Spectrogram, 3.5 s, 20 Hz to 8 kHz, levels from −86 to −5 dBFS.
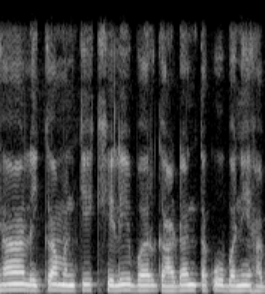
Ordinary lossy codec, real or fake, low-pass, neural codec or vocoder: Opus, 64 kbps; real; 7.2 kHz; none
